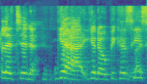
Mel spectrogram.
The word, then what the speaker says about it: Lehtinen: And I'm hearing from the producers it's Lehtinen.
